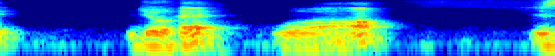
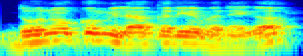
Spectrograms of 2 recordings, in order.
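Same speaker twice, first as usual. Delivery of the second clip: usual speaking voice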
